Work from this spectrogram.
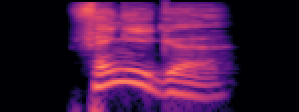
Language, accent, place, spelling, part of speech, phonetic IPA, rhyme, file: German, Germany, Berlin, fängige, adjective, [ˈfɛŋɪɡə], -ɛŋɪɡə, De-fängige.ogg
- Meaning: inflection of fängig: 1. strong/mixed nominative/accusative feminine singular 2. strong nominative/accusative plural 3. weak nominative all-gender singular 4. weak accusative feminine/neuter singular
